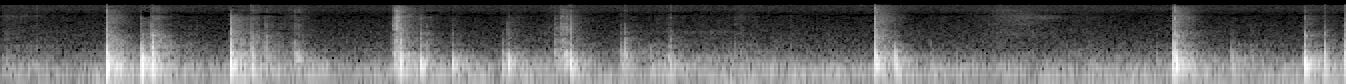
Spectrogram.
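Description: Fingers tap from below on a small red hard plastic lunch box with a printed lid. The result is a quiet, irregular series of short, dull, hollow knocks with a low-mid tone and almost no ring, separated by near-silent pauses.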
